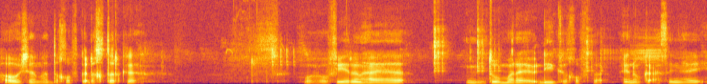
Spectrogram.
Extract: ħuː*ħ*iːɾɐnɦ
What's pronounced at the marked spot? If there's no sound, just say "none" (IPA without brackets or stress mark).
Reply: f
